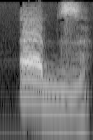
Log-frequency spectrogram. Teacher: It is the DZ sound, Z, as in the word ads.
